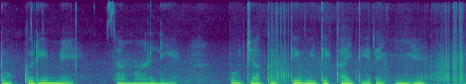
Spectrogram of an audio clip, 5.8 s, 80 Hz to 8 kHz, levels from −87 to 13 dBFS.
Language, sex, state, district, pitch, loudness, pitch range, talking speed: Hindi, female, Chhattisgarh, Kabirdham, 205 Hz, -14 LUFS, 195-215 Hz, 115 wpm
